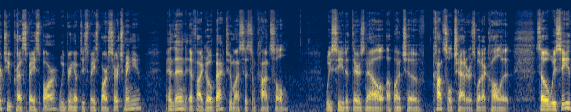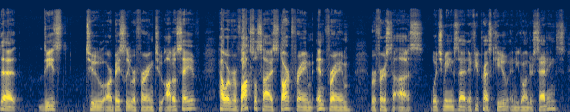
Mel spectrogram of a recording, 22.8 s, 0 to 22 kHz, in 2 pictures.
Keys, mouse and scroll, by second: 0.3 space, 2.1 click, 19.6 click, 19.7 click, 20.4 q.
